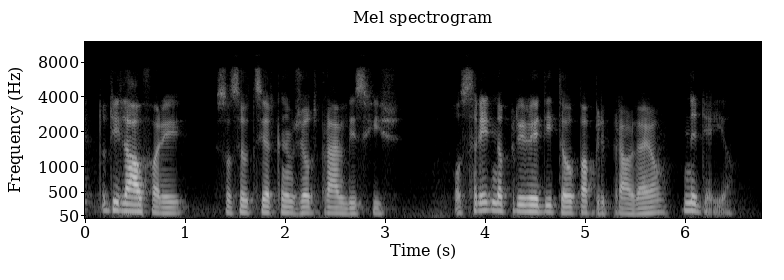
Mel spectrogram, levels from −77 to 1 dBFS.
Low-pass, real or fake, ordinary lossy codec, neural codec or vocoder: 7.2 kHz; fake; Opus, 32 kbps; codec, 16 kHz, about 1 kbps, DyCAST, with the encoder's durations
